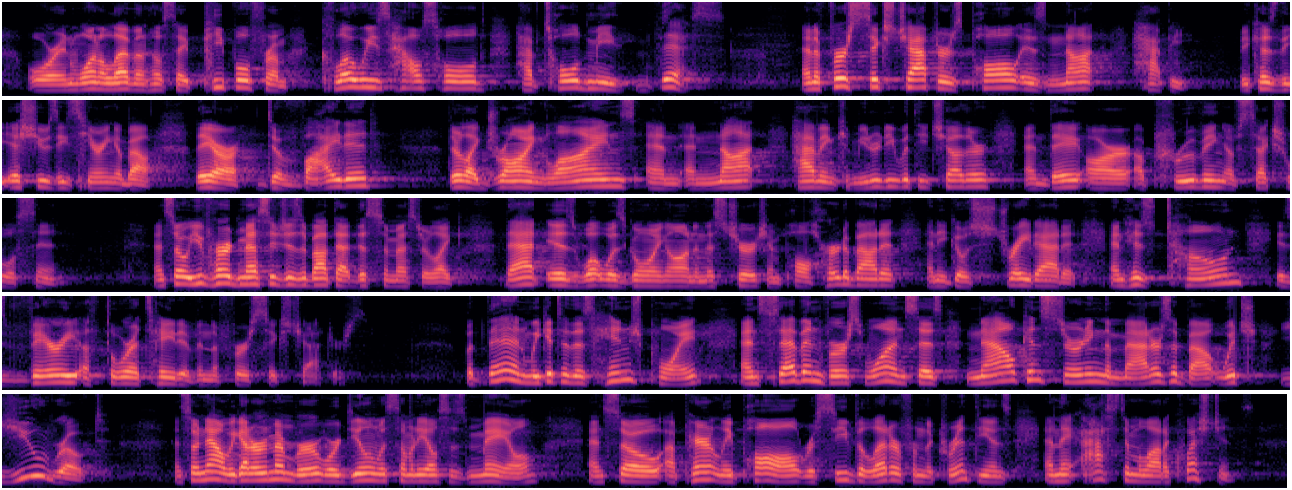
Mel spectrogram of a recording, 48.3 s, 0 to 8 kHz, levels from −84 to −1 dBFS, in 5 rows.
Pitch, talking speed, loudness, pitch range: 160 Hz, 180 wpm, -26 LUFS, 140-195 Hz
